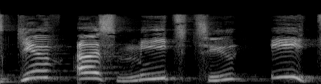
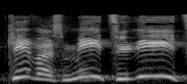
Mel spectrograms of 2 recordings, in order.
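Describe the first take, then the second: First: Loud, slow, high demanding cry. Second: Loud, high, slow whining demand; mock wailing. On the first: Retold or imitated. Hungry people crying out to Moses, loud and slow. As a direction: drag out the demand for meat. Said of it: "they're crying out to Moses". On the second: Moses mimicking the people's wailing, loud and high. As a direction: wail the demand like a spoilt crowd. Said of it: "They keep wailing to me".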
